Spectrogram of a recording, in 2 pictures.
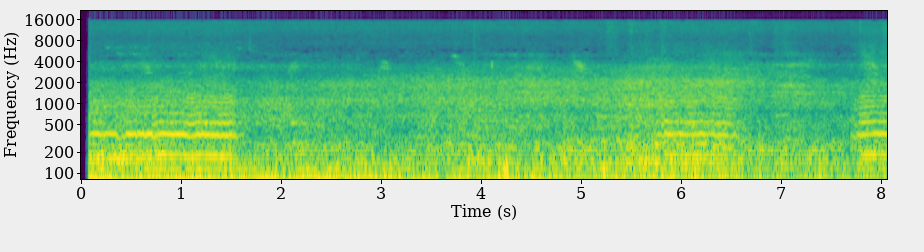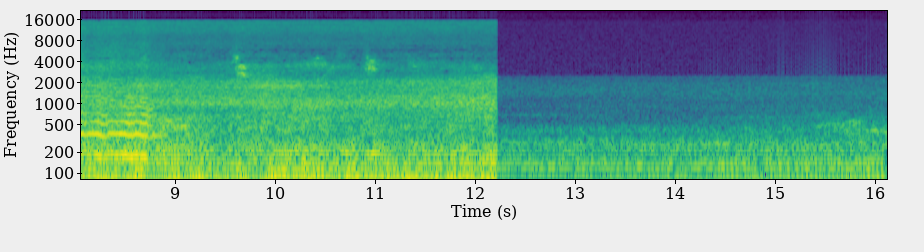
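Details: An early bumblebee queen (Bombus pratorum) darts quickly among the branches of flowering barberry near Opočno, Czech Republic, on 1 May 2020, giving low droning flight buzzes that swell and fade.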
